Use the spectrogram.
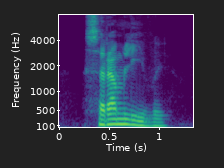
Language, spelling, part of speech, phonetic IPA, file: Belarusian, сарамлівы, adjective, [saramˈlʲivɨ], Be-сарамлівы.ogg
- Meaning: shy, bashful, socially reserved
